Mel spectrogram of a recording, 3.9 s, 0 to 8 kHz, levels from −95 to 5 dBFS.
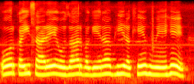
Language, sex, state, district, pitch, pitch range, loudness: Hindi, female, Madhya Pradesh, Bhopal, 245 Hz, 230-255 Hz, -10 LUFS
